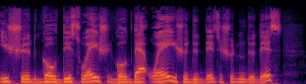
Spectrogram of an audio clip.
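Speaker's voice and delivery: ordinary talk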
